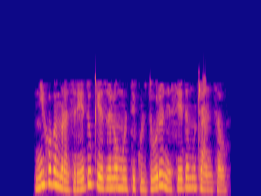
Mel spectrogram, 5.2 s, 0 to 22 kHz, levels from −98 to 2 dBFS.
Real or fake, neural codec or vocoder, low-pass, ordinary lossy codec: real; none; 19.8 kHz; AAC, 16 kbps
